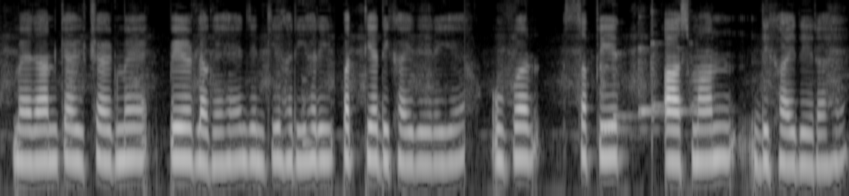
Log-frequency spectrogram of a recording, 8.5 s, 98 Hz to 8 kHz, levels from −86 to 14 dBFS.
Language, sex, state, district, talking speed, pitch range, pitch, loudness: Hindi, female, Chhattisgarh, Bilaspur, 160 wpm, 215-230 Hz, 220 Hz, -22 LUFS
